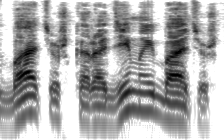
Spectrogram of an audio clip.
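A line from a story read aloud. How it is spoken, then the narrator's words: Quiet weeping. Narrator (Russian): тихо плакала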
